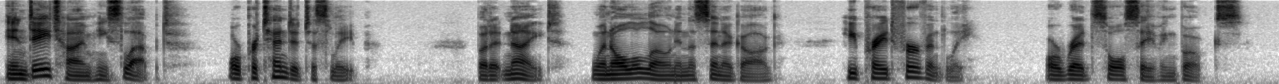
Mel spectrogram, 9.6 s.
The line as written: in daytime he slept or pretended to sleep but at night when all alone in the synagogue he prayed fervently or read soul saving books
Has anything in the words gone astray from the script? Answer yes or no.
no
